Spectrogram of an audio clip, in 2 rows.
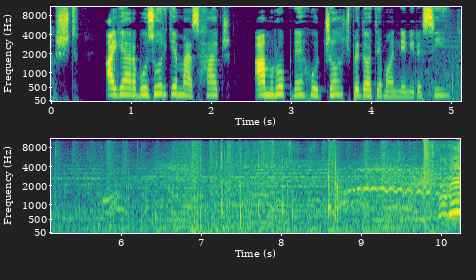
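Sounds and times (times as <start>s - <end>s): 
speech: 0.0s - 5.3s
horses of approaching riders galloping in the desert: 5.0s - 10.2s
horse whinny: 8.6s - 10.0s.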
